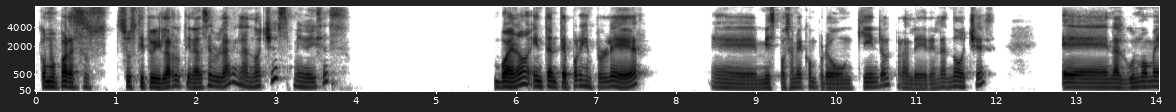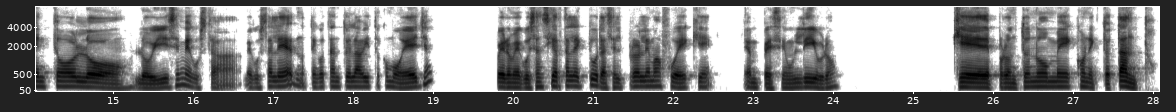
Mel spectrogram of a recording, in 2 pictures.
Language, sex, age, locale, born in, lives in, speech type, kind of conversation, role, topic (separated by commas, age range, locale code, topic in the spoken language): Spanish, male, 40-44, es-CO, Colombia, United States, conversation, advice, user, ¿Cómo puedo desconectarme del celular por la noche antes de dormir?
